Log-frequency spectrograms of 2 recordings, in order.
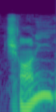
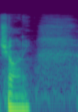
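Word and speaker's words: Chani: out her name is johnny i think i don't remember um c-h-a-n-i i'm not sure um i think it's pronounced johnny uh and she basically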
